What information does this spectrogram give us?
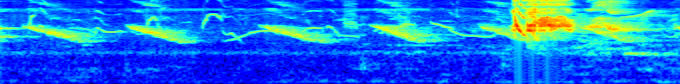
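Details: Oriental magpie-robin lure song meant to make other birds sing: a run of five slurred, descending whistles at an even pace, fairly soft, ending in a sudden loud harsh burst of notes.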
